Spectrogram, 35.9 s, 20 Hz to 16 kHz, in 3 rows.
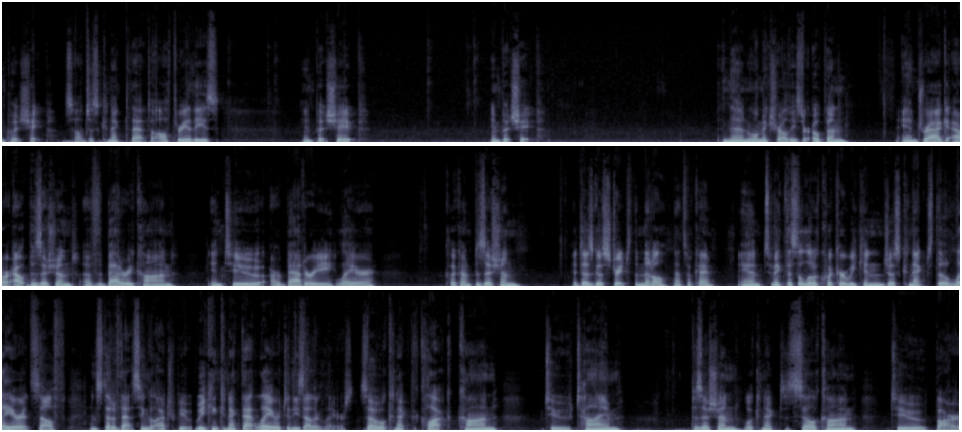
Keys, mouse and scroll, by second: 7.9 double click.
